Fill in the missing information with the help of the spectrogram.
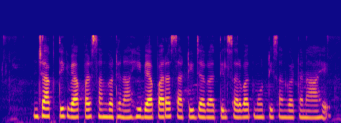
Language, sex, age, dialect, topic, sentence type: Marathi, female, 25-30, Standard Marathi, banking, statement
